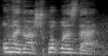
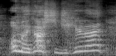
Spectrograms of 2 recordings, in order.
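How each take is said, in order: First: Said in the usual way. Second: High, loud startled gasp of a question; jolted awake by thunder, reenacting the alarm; startled exclamation. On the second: Wife shaking her husband awake after the thunder, startled and loud.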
